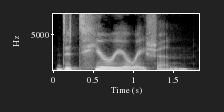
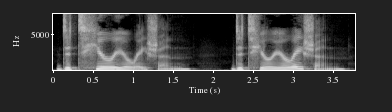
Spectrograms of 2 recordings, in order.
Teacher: Six syllables with the stress on the fourth.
